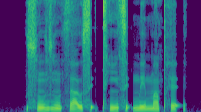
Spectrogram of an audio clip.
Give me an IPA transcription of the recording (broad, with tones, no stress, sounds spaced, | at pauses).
s ũ˦ z ũ˨ θ a˨ ʊ̯ sʰ ɪ˦ ʔ tʰ ĩ˦ s ɪ˦ ʔ m e˨ m ã˦˨ pʰ ɛ˦ ʔ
